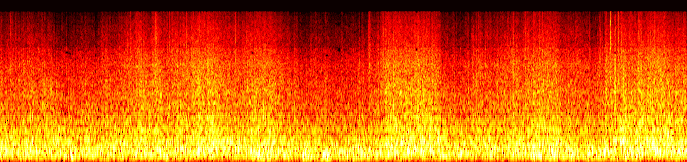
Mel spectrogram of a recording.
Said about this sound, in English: It's raining pretty fucking hard. Wow.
